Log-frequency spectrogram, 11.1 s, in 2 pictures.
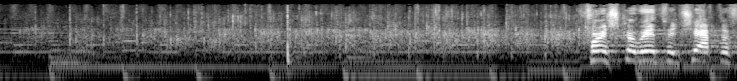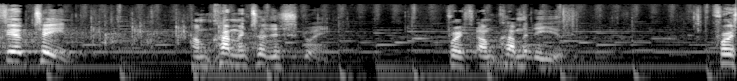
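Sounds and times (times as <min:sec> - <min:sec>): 
audience clapping: 0:00.0 - 0:07.8
sustained low keyboard chords pulsing: 0:00.0 - 0:11.0
speech: 0:04.4 - 0:06.2, 0:07.0 - 0:08.1, 0:08.9 - 0:09.9.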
